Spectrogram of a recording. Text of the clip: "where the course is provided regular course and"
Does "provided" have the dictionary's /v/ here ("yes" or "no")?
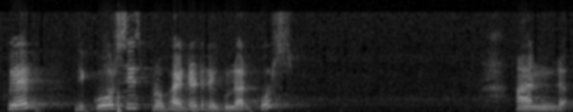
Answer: no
